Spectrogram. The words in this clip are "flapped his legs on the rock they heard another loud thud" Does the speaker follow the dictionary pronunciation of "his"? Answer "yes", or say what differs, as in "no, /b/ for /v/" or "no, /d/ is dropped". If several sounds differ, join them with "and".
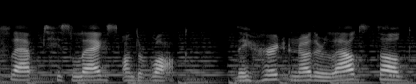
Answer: yes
